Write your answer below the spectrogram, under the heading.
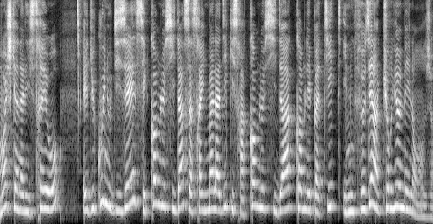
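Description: A woman with a high pitch speaks at a moderate pace with ordinary pitch variation. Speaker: psychic medium and former healthcare worker. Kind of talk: vlog monologue. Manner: hesitant, many fillers.

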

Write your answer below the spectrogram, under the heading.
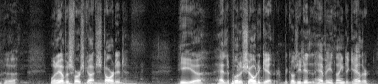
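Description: Faint background music under a man's voice, the pace moderate. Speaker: comedian. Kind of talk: stage banter to audience. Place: stage. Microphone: studio mic.

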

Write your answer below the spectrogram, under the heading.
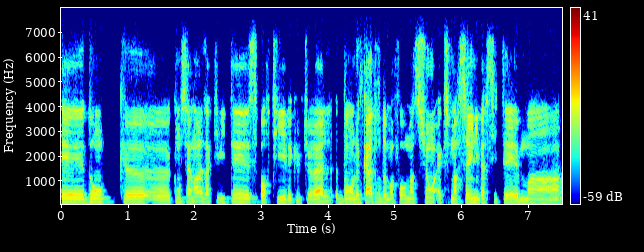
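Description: Monotone, flat intonation at a fairly slow pace against a quiet background. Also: man. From Lebanon. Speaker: international master's student. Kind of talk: testimony. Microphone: video call.

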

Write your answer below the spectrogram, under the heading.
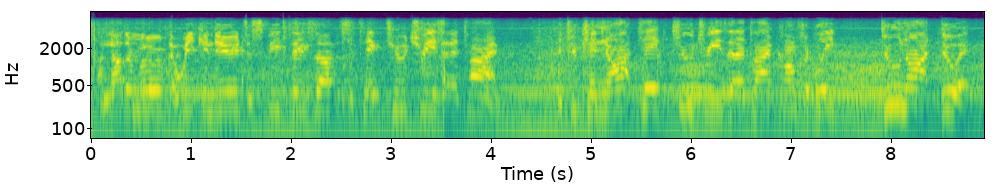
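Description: A man talks at a moderate pace while loud noise fills the background. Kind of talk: tutorial. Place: street. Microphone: camera far.

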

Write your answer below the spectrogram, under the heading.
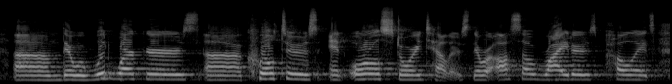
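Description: A woman with an American accent speaks at a fairly high pitch in a monotone, flat intonation. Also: fairly slow pace. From Texas, Conroe; Texas. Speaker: visual artist. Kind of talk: artist talk to an audience. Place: hall. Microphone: handheld.

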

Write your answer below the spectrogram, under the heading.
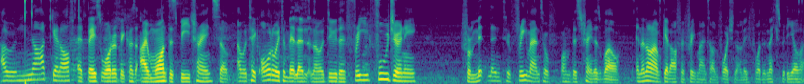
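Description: Very fast speech with lively intonation, dry with no echo, over background music. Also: man. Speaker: train enthusiast vlogger. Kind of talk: casual vlog chat. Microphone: earbuds.

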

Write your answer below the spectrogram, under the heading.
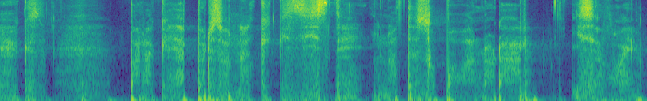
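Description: Someone is whispering. The pace is moderate. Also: man. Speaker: ASMR content creator. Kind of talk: ASMR quote reading to camera. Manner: soft-spoken, whispery. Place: home room. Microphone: studio mic.

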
